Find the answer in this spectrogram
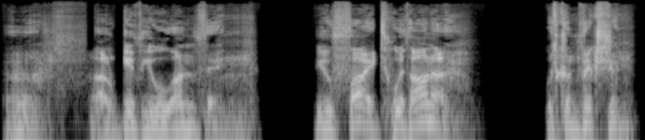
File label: Male Orc; Varok; Uther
